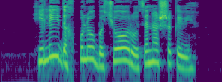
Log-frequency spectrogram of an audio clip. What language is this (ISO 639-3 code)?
pus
